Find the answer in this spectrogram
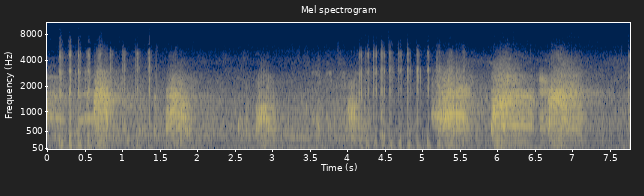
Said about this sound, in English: Yes, that was that cat, all right.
